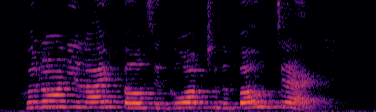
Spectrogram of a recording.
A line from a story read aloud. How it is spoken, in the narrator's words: the man shouted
